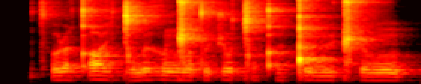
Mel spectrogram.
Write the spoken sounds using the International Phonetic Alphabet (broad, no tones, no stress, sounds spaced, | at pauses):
t͡sʼ o ɹ i̤ qʼ ɔ ɣ i̤ ɡ͡ǀ ɔ̃ w ɵ ɣ o ŋ͡ǁ ɔ t u t͡ʃ o ǀ o̤ qʼ i̤ ǃ ʉ m ʉ ǁʰ ɵ β ũ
